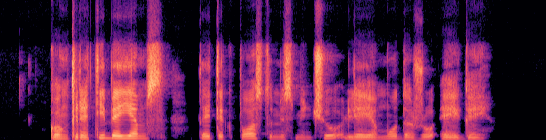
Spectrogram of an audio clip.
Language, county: Lithuanian, Kaunas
